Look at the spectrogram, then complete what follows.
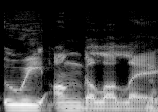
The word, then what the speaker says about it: Uiagalelei: Yeah, it's Uiagalelei.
